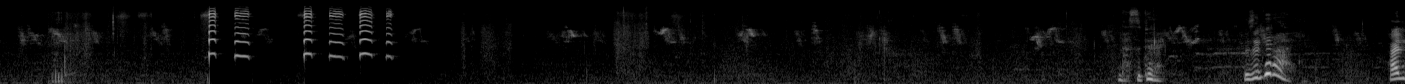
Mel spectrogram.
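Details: Rescued red fox from a fur farm, kept as a pet, screaming indoors while handling a stuffed toy squirrel as prey: a run of sharp, high, stacked cries around 2 to 4 seconds, then scattered squeaks and rasping calls, with rustling.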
